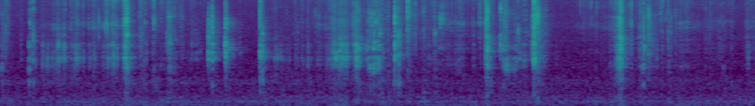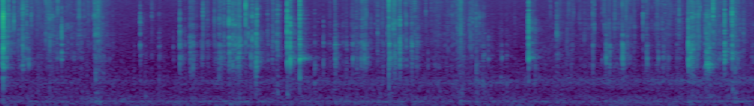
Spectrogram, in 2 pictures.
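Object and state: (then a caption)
Dry soap bar being shaved. A utility knife blade shaves a solid, dry pink marbled bar of soap, giving quiet, crisp scraping and crackling bursts. The sound is mostly bright and high, with many short, dry hits and slightly longer scraping stretches that stop almost at once. A faint low hum runs underneath.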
